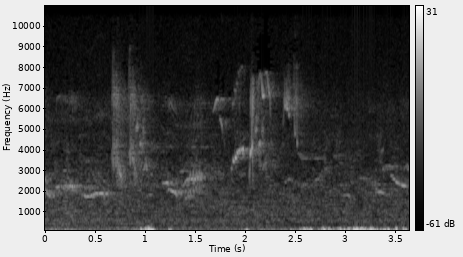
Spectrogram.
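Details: Common blackbird singing: soft fluted phrases near mid pitch at the start and again around 1.5 seconds, with thin high twittering flourishes, set against heavy low rumbling background noise with thumps.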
